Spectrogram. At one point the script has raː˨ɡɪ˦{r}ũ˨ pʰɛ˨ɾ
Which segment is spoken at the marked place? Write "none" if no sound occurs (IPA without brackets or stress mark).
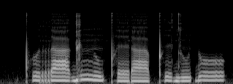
n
